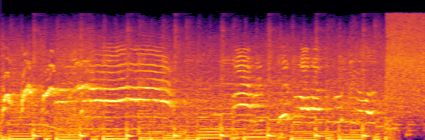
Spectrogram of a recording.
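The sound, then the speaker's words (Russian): Children squeal on water slides at an aquapark in high, wavering cries over a steady wash of rushing, splashing water, with a thumping low rumble running underneath throughout. “Вот визжат, а? Не, ну горки-то тут, конечно, классные.”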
